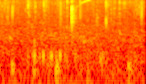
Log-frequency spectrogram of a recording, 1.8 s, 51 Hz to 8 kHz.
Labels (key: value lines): label: biophony, dolphin
recorder: SoundTrap 500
